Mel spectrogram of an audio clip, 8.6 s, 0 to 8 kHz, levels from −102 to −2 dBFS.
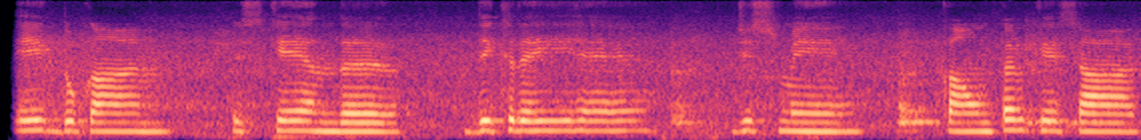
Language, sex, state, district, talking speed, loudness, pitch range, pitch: Hindi, female, Rajasthan, Jaipur, 85 wpm, -16 LUFS, 195-210 Hz, 200 Hz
